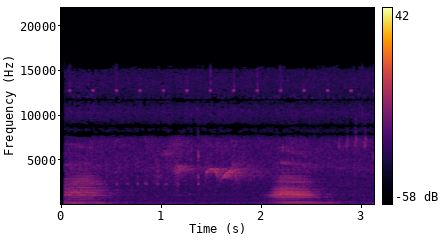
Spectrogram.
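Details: American bullfrog calling from a lotus pond below Izumi Bridge in Izumi Nature Park, Wakaba Ward, on 06/07; two deep, droning, moo-like harmonic calls, one at the start and one near the end, separated by a quiet gap with faint background hiss.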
